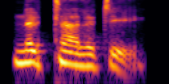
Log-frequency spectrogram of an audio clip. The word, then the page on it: natality: Indian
